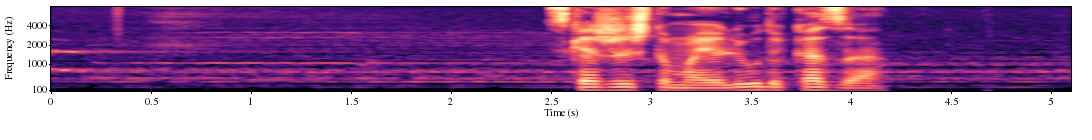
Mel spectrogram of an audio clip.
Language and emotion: Russian, neutral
